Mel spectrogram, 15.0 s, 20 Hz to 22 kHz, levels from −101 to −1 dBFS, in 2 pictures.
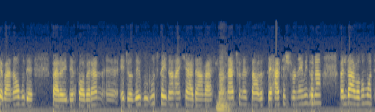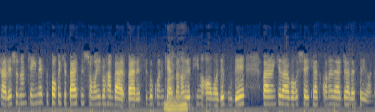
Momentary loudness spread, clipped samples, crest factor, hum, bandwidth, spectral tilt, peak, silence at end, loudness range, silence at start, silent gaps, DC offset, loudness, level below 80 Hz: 10 LU; under 0.1%; 18 dB; none; 6.4 kHz; -7 dB/octave; 0 dBFS; 0.1 s; 2 LU; 0 s; none; under 0.1%; -19 LUFS; -50 dBFS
